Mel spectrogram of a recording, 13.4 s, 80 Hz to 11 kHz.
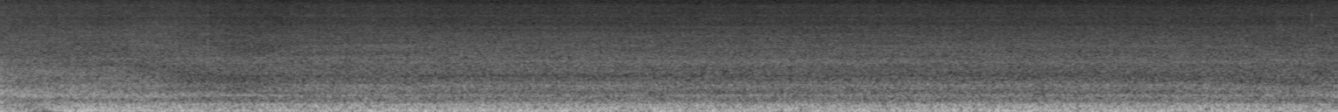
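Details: PSC blower motor, wired in with a relay after replacing an ECM motor, fan run bypassing the thermostat: smooth, steady low rumble of moving air, no rubbing, ticking or whine; runs normally, correct rotation, 3.1 A rated.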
